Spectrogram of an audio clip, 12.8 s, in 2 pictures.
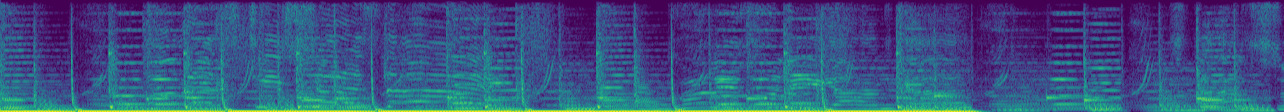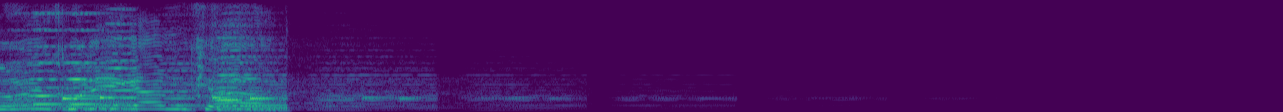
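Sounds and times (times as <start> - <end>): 
33-37 Hz low bass tone: 0.0 - 5.0.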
